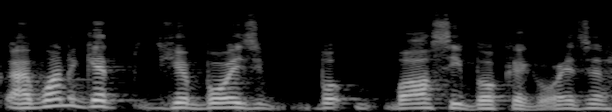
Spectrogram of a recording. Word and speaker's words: Bosie: But before we get to that, I want to get your bossy book. Is it, how do you pronounce it? Is it Bossy? Bosie.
